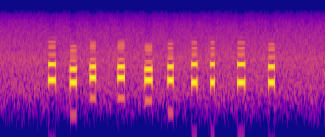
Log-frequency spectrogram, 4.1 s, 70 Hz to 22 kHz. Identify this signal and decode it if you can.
DTMF, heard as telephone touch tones, dialled by hand, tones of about 80 ms. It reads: 6188453332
